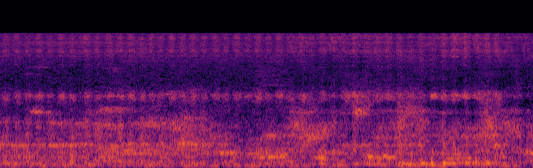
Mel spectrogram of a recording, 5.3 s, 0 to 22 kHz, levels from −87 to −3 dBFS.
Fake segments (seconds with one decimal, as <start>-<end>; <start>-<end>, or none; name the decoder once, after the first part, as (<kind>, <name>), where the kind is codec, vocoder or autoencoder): 2.9-5.3 (codec, SNAC)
